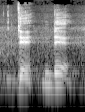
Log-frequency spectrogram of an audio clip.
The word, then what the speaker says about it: deux: In case anyone's wondering, we are not mispronouncing 2. We are saying the French version of 2. – Deux.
